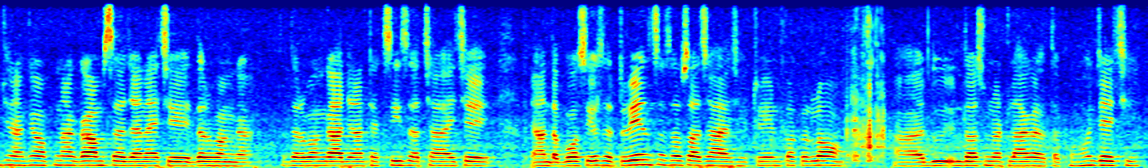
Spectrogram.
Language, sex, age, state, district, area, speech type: Maithili, female, 45-60, Bihar, Saharsa, rural, spontaneous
